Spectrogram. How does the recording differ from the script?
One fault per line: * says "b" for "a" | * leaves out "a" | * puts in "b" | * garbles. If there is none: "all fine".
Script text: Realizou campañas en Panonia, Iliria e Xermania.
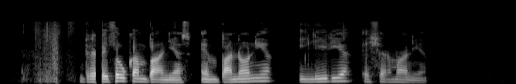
all fine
